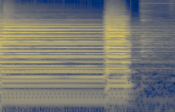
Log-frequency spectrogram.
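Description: Epiphone Casino Coupe electric guitar with new pickups, played on the bridge pickup with the pedal off: a loud sustained strummed chord ringing for about a second, then a brighter, harsher strum that cuts off into a faint decaying tail.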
